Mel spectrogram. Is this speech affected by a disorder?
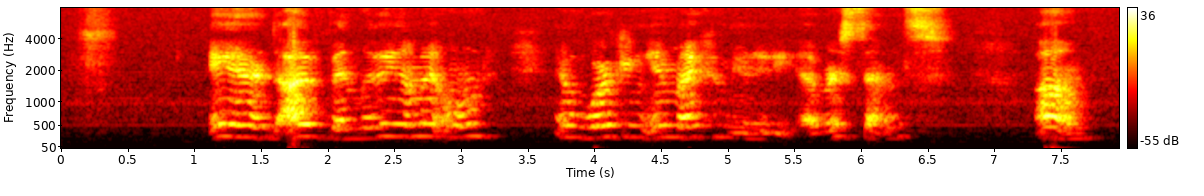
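Yes: cerebral palsy; from birth.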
